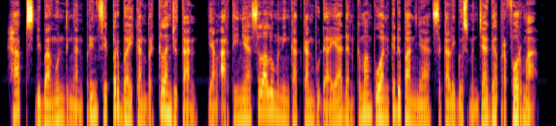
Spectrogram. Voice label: Indonesia male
